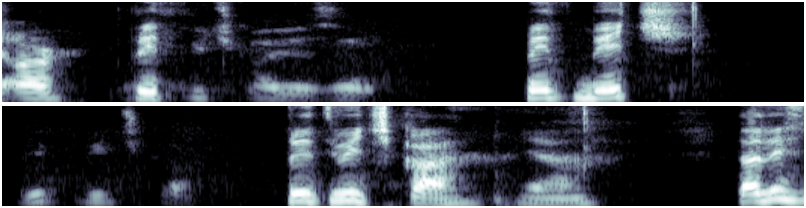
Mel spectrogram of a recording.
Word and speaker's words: Plitvice: it plit beach or beach sir prit beach prit wika prit wika Yeah that is the the correct pronunciation of this placeit beach ka maganda mag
